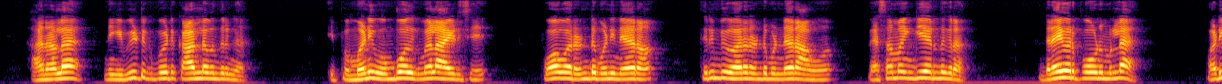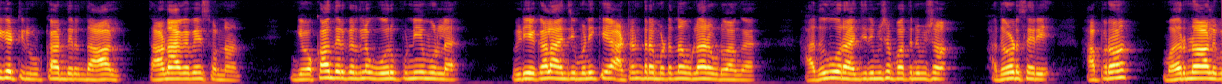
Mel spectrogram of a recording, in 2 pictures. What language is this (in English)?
Tamil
